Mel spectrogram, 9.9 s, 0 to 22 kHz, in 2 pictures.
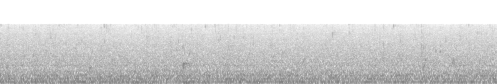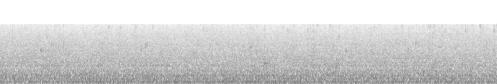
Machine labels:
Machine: pump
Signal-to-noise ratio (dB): -6 dB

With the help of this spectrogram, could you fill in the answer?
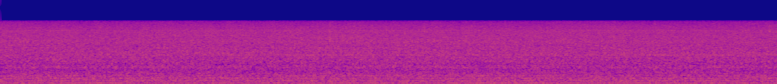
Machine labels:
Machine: pump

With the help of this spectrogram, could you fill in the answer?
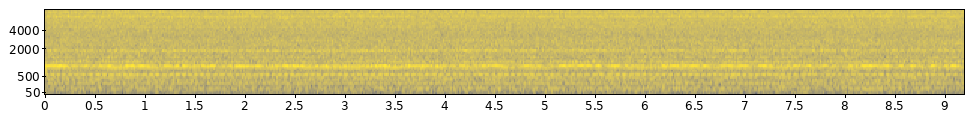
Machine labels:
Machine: fan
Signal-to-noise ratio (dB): -6 dB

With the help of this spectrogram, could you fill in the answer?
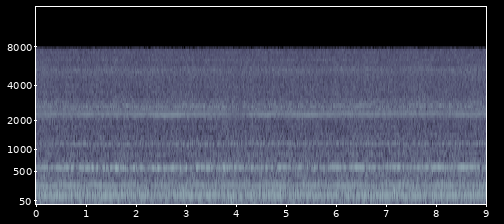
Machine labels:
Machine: pump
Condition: normal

